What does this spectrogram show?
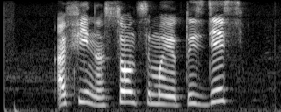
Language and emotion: Russian, positive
